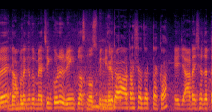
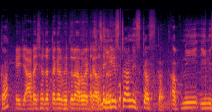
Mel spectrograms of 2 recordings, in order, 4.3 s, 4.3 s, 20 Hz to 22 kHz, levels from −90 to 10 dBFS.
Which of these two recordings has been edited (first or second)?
second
